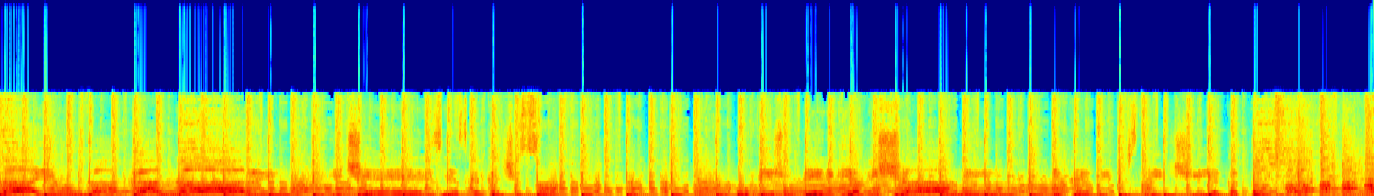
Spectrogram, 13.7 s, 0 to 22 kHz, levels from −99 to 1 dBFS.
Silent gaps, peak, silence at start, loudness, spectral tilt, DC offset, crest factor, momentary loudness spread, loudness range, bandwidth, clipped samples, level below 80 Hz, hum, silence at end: none; 0 dBFS; 0 s; -11 LUFS; -4.5 dB/octave; under 0.1%; 12 dB; 5 LU; 3 LU; 12 kHz; 0.1%; -22 dBFS; none; 0 s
